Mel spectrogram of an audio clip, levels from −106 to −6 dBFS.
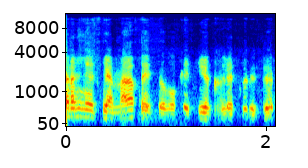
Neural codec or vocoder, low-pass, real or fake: codec, 24 kHz, 3 kbps, HILCodec; 10.8 kHz; fake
